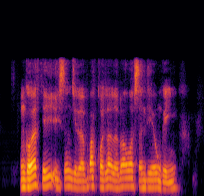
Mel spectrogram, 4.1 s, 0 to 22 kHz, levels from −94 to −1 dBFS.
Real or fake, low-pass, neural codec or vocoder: fake; 7.2 kHz; codec, 16 kHz in and 24 kHz out, 0.9 kbps, LongCat-Audio-Codec, fine tuned four codebook decoder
